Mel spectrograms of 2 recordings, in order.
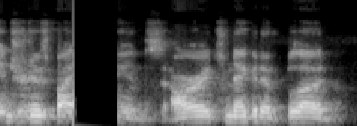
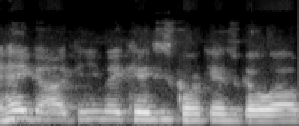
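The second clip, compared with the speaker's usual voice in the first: higher-pitched casual plea to God; mock prayer; 7 semitones higher than usual. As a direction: toss up a quick prayer in a raised voice. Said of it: "Just say".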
